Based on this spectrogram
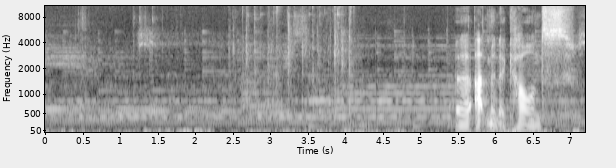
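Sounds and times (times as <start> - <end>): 
sustained tones: 0.0 - 7.1
typing on a computer keyboard while entering a password: 1.2 - 1.7, 2.4 - 4.4
speech: 5.5 - 7.1.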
